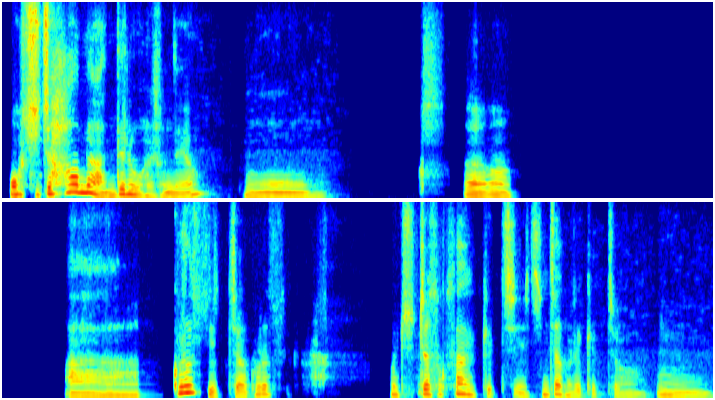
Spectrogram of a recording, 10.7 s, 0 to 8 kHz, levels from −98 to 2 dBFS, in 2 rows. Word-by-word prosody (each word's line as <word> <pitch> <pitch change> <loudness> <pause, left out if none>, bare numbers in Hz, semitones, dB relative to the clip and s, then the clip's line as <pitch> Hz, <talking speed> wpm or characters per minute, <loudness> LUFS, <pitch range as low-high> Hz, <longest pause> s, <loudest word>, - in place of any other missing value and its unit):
어 175 +2 +7
진짜 200 +5 +6
하면 280 0 +8
안 145 - -1
되는 200 +1 +5
거 155 - -6
하셨네요? 135 +6 -4 0.3
어. 140 -2 -4 1.0
어어. 155 -2 0 2.0
아 150 +2 -4 0.2
그럴 265 +3 +7
수 275 - -5
있죠. 145 - -4
그럴 175 +5 -4
수 180 - -21 0.8
어 175 - -3
진짜 195 +4 +1
속상했겠지. 185 -9 -3
진짜 180 +7 -2
그랬겠죠. 125 -5 -12
음 135 -6 -8
150 Hz, 225 characters per minute, -24 LUFS, 140-185 Hz, 2.0 s, 하면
